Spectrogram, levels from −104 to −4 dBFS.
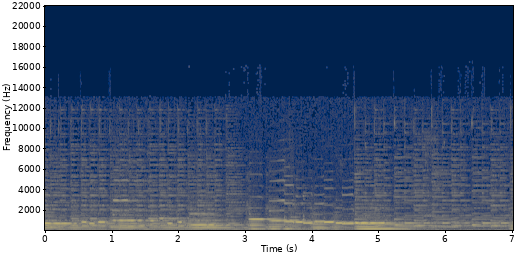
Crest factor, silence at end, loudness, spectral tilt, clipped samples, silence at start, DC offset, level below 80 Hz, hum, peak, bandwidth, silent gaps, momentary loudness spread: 16 dB; 0 s; -38 LUFS; -5.5 dB/octave; under 0.1%; 0 s; under 0.1%; -60 dBFS; none; -22 dBFS; 13.5 kHz; none; 12 LU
